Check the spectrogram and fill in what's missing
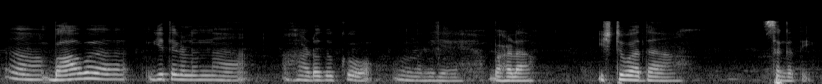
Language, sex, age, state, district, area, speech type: Kannada, female, 45-60, Karnataka, Mysore, urban, spontaneous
